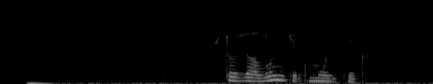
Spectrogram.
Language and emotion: Russian, neutral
